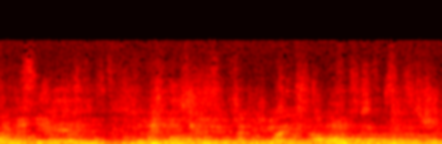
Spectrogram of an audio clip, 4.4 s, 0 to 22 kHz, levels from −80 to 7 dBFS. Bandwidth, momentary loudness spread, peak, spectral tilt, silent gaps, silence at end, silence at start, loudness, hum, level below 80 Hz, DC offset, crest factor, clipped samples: 16 kHz; 4 LU; -10 dBFS; -5 dB/octave; none; 0 s; 0 s; -24 LUFS; none; -46 dBFS; under 0.1%; 14 dB; under 0.1%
